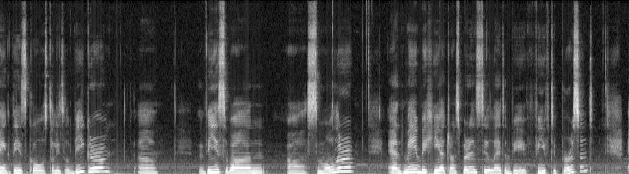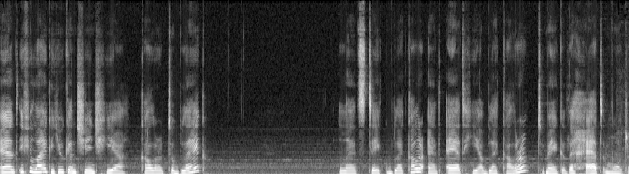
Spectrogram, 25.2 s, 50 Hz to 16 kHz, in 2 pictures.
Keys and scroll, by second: 8.4 KP_5, 8.7 KP_0, 8.9 Return.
